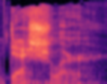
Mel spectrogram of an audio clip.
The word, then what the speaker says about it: Deshler: Tonight, I am uh, drinking a Deshler. It's kind of a variation on a Manhattan, and it a little bit sort of rhymes with Daimler.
